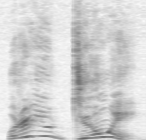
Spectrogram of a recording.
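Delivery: high-pitched indignant question; startled, voice leaping high; startled protest. A narrator's reading. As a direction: demand an explanation after being shoved. Just pushed over, protesting.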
